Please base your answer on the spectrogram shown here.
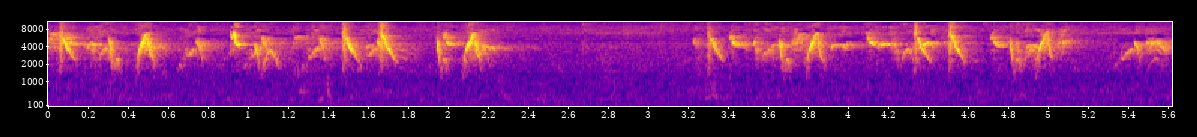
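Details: Bar-winged prinia song used as a lure for the same species: fast strings of high, bright chip notes in two phrases split by a one-second silence, each note sharp and evenly spaced, with a quiet background.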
